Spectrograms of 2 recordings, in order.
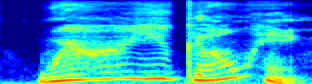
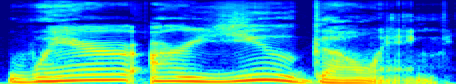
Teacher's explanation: What questions who, what, where, when, why, how actually go down at the end. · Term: falling intonation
